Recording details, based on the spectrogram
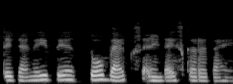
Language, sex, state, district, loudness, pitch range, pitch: Marathi, female, Maharashtra, Nagpur, -21 LUFS, 175-205 Hz, 185 Hz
